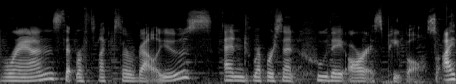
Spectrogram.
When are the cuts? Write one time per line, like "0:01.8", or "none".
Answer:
0:02.1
